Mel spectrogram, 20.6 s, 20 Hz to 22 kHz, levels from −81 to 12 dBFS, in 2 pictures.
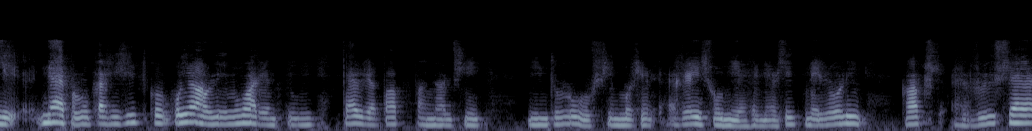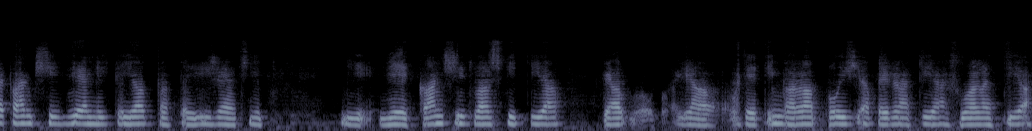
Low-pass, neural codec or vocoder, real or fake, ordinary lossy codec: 7.2 kHz; codec, 16 kHz in and 24 kHz out, 0.6 kbps, FireRedTTS-2 codec; fake; AAC, 32 kbps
